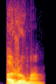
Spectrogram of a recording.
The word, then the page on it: aroma: Indian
